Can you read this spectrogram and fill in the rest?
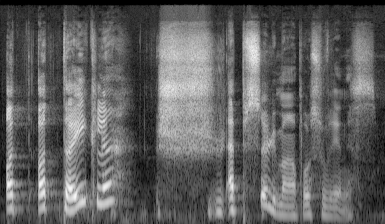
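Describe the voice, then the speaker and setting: A man's voice: high voice, huge pitch swings, unhurried. A young man with a Québécois French accent, co-hosting a casual comedy podcast, joking and laughing often. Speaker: podcast co-host.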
